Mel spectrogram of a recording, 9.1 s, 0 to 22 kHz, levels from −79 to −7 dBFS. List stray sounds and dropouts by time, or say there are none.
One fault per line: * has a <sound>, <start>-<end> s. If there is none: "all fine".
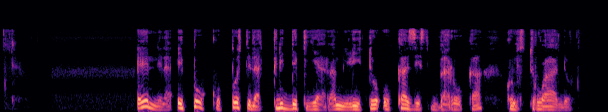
all fine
